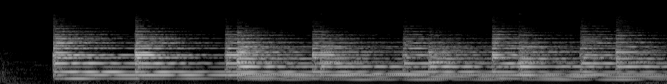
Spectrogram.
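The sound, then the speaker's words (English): A church bell rings the Angelus, loud, with repeated strikes roughly every second whose rich, ringing overtones sustain and overlap into one another. No voices are heard. “When the Angelus bell rang at school, I was supposed to kneel and pray to God, but I was hungry and ate my lunch instead.”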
